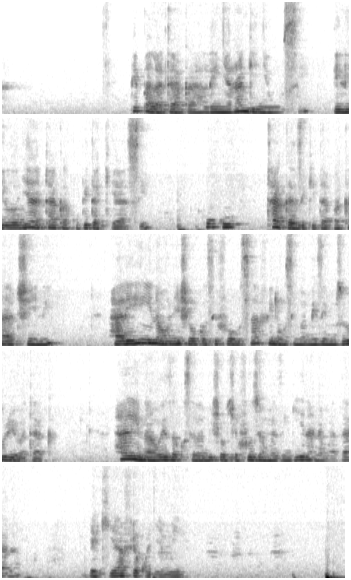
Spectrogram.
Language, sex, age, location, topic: Swahili, female, 18-24, Dar es Salaam, government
